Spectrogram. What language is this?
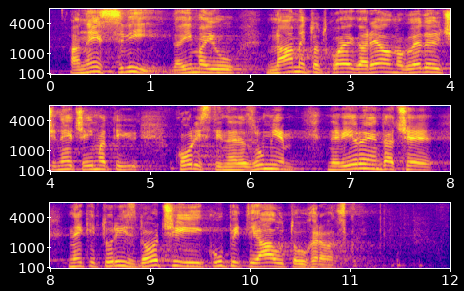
Croatian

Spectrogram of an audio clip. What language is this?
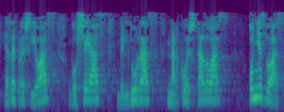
Basque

